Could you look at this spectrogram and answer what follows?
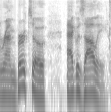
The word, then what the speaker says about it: Ramberto Agozalie: Finally, an album called Gagu by Lucas Abela, Ruli Shabara, and Ramberto Agozalie. – Three... – Did I say that right? You gave me a nod of approval.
